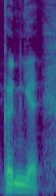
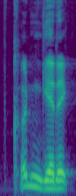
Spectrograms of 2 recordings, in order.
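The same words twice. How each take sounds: First: Drops to a soft, resigned trail-off. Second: Said in the usual way. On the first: Real, not acted. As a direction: let it fade out in defeat. Repeats failed attempt, fading.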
